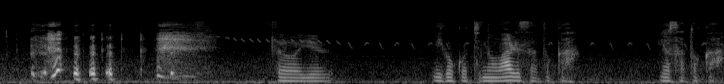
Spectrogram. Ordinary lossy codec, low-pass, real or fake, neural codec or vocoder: none; none; real; none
